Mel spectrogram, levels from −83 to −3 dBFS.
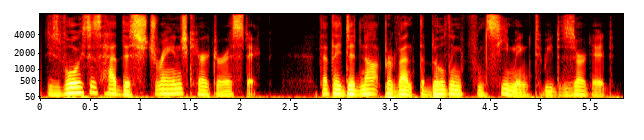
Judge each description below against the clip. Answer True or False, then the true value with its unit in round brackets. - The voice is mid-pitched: False (105 Hz)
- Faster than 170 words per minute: True (185 wpm)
